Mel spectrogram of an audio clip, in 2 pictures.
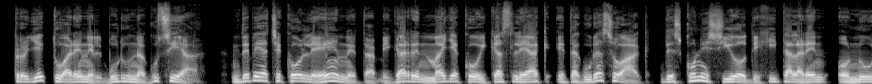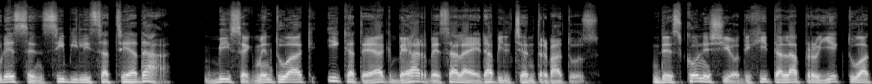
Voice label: basque narration; professional voice actor from Spain

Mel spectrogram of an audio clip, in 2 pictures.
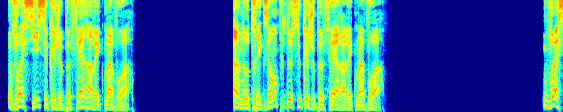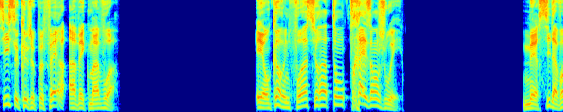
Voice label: french animation

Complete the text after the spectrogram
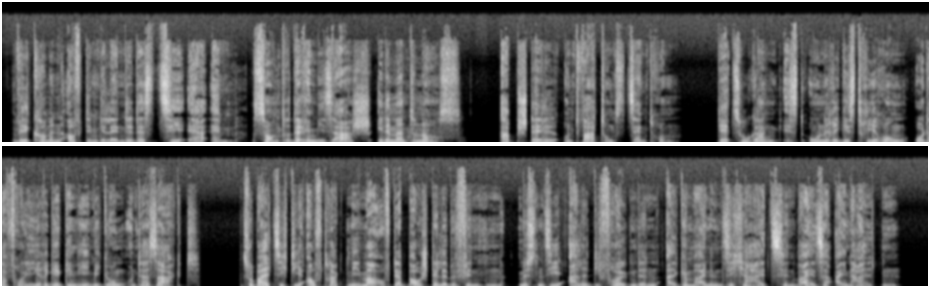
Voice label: german e-learning

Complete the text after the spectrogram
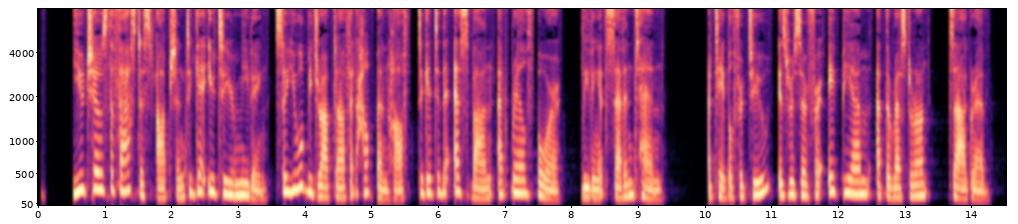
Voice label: english american ivr

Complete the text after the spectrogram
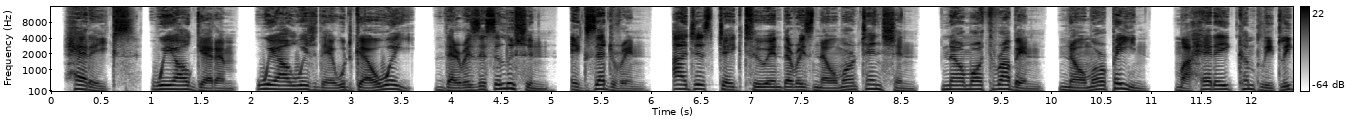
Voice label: english promos

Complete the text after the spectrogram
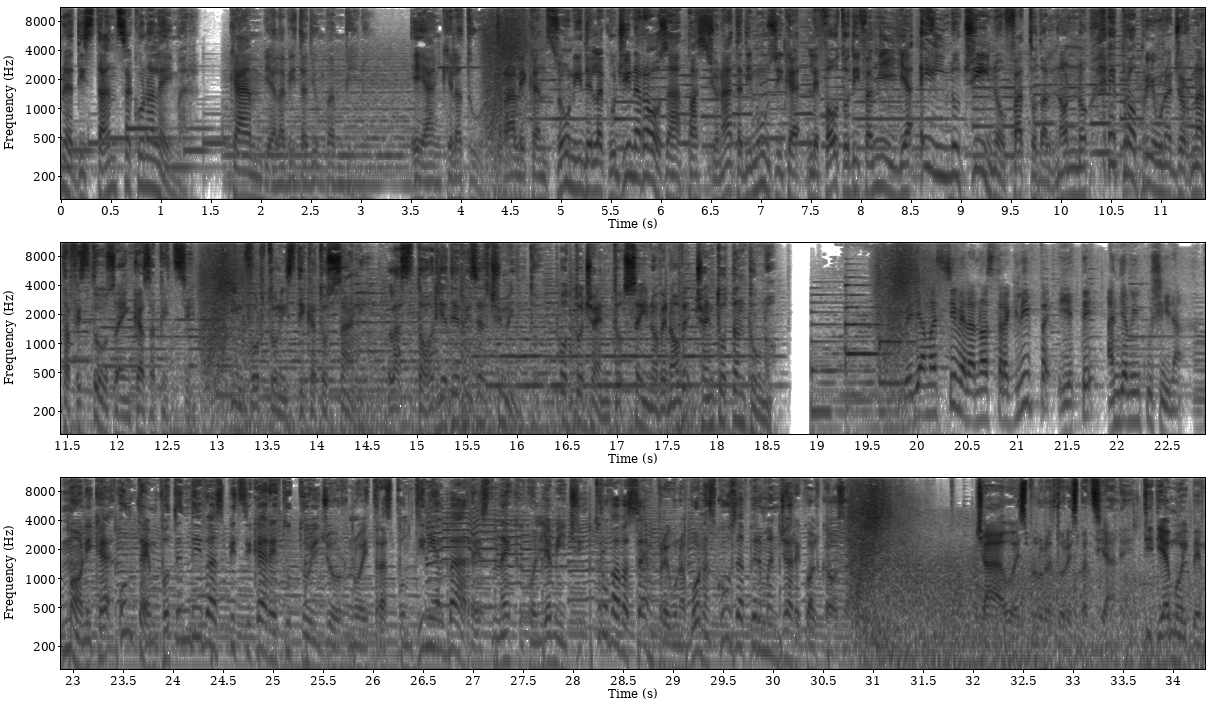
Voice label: italian commercial

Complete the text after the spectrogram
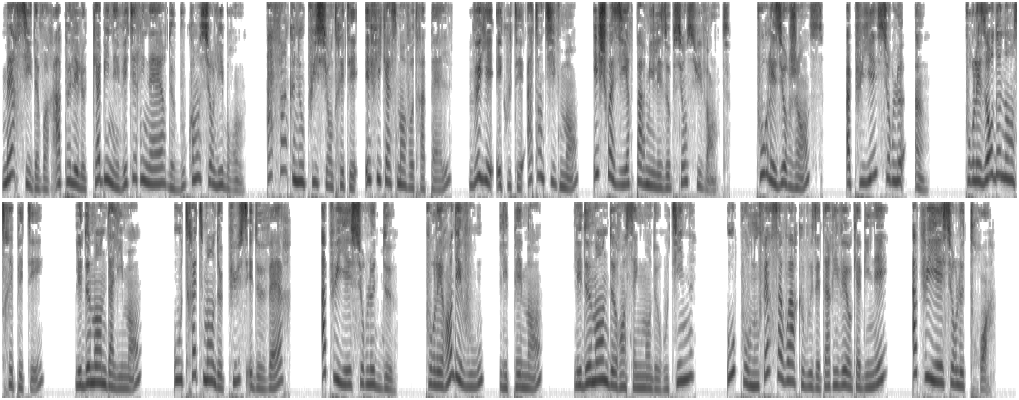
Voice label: french ivr; voice actors

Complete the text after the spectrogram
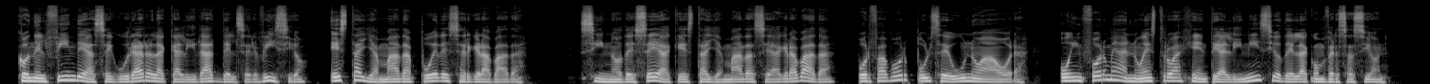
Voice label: spanish latin american ivr

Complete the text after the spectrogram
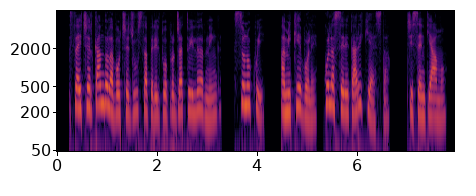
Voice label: italian e-learning

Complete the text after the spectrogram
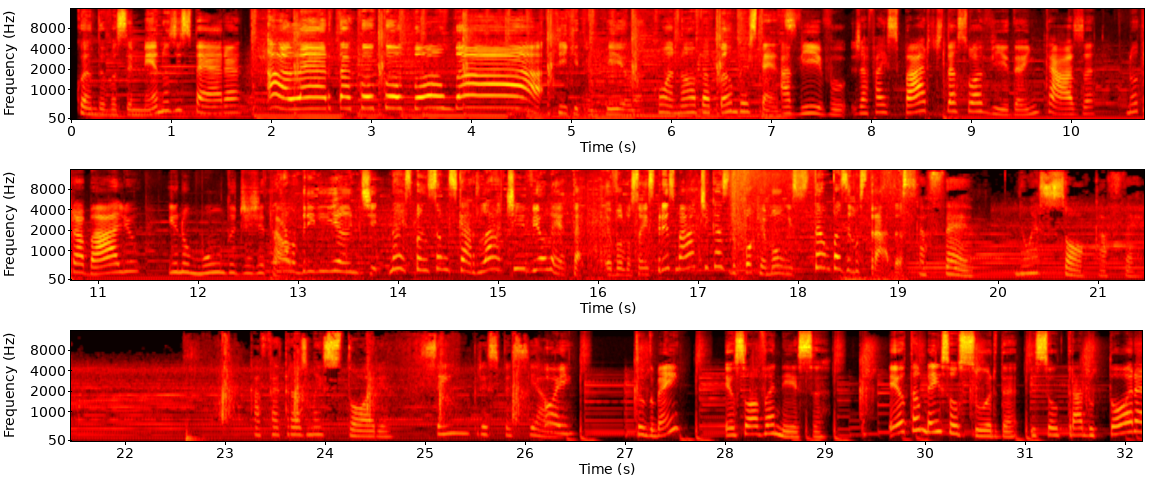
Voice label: portuguese brazilian commercial

